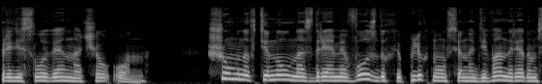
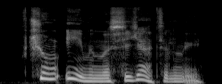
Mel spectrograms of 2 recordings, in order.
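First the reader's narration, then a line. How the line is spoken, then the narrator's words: Soft smiling woman. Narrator (Russian): Мягко улыбнулась женщина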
